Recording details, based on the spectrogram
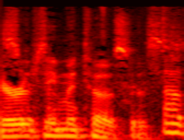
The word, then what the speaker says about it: erythematosus: erythematosus? – Erythematosus.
